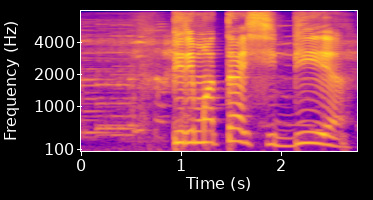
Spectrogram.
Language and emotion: Russian, angry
